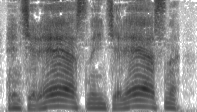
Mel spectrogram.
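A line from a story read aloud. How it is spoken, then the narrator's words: Muttered into mustache. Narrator (Russian): пробурчал он в усы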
